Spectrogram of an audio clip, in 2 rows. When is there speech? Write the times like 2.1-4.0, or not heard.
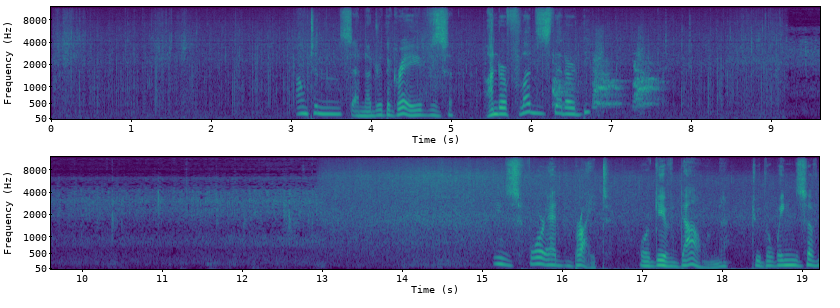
3.0-6.8, 15.2-19.1.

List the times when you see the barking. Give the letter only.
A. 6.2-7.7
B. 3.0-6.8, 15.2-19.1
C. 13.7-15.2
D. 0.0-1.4
A.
